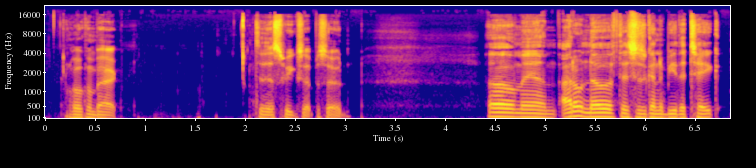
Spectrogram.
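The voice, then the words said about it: Nasal, congested voice. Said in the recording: “I have a little have bit of allergies ... how nasally my voice is.”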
